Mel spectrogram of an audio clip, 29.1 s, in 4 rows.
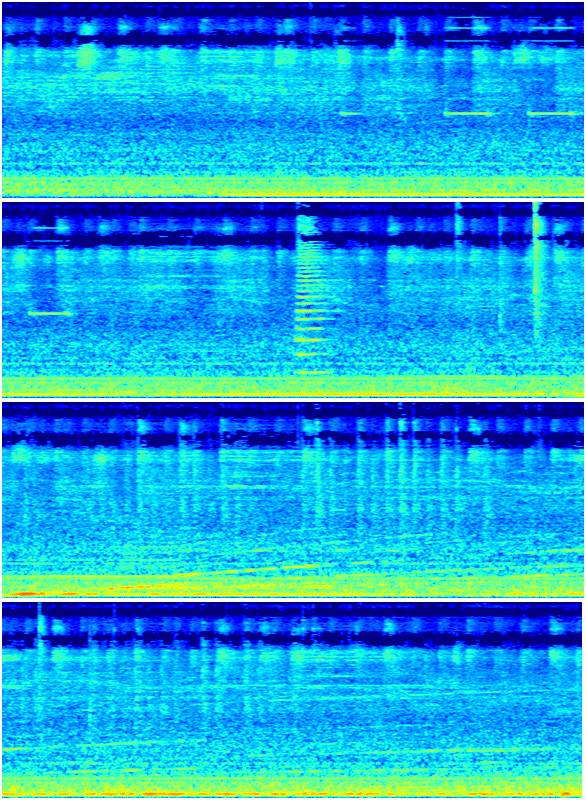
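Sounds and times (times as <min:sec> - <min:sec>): train equipment hum: 0:00.0 - 0:29.0
train horn toot: 0:10.9 - 0:11.6.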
